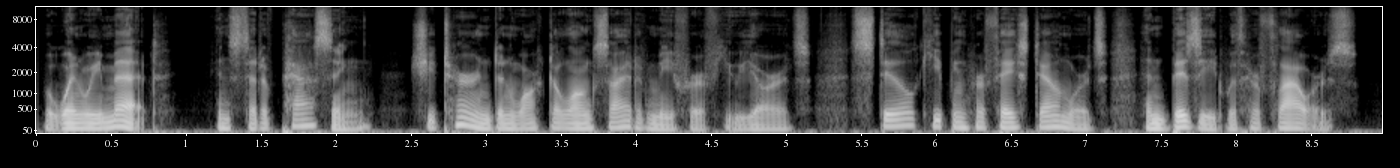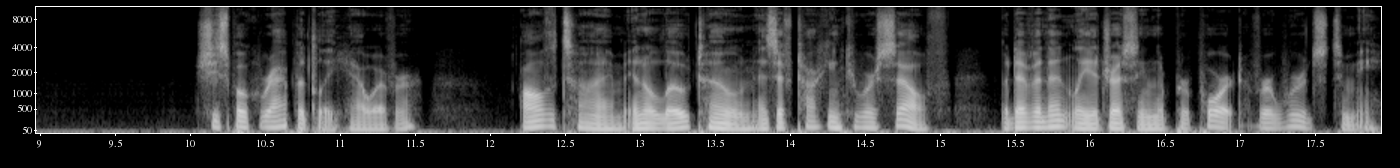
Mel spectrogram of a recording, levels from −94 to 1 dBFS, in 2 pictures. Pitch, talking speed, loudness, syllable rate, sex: 95 Hz, 180 wpm, -24 LUFS, 5.3 syllables/s, male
